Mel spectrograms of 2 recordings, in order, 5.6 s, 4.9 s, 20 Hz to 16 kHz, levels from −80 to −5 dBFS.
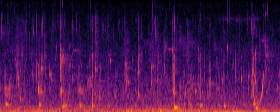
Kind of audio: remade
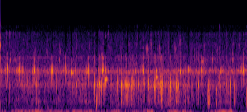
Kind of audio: recorded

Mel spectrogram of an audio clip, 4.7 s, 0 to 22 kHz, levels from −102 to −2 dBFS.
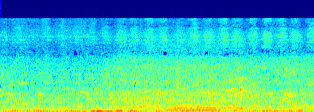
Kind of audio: remade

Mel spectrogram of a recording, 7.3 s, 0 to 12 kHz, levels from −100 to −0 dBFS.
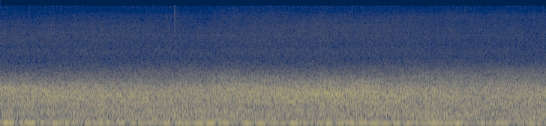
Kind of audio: remade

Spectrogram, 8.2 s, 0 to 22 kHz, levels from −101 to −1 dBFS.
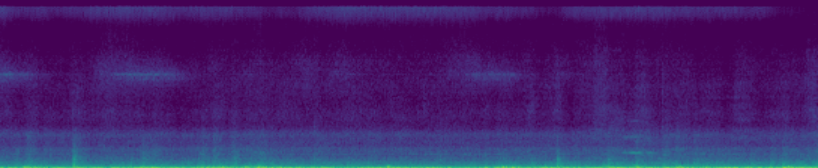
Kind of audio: remade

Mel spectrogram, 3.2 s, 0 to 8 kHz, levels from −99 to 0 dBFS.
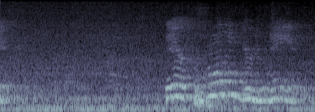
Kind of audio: remade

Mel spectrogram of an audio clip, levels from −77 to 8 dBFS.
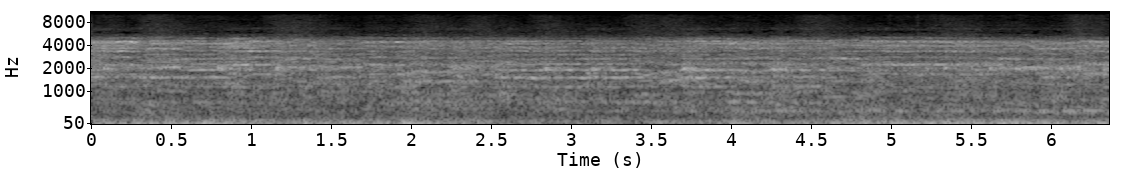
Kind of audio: remade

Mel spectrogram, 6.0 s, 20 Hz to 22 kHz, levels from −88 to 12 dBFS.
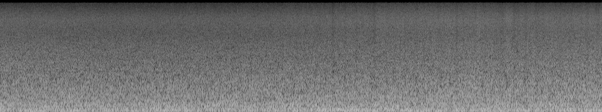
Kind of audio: recorded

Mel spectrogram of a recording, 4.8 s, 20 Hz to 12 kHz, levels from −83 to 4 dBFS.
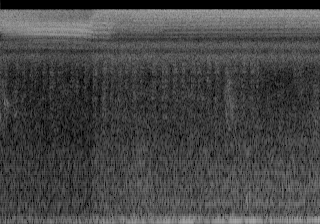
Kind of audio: recorded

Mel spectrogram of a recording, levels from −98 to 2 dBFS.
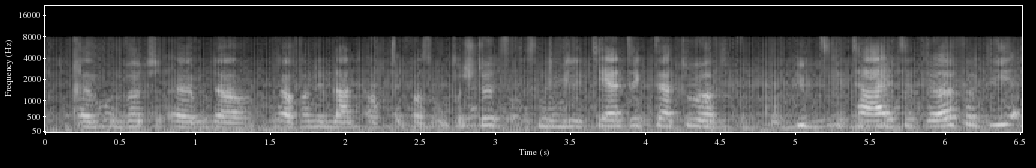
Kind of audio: remade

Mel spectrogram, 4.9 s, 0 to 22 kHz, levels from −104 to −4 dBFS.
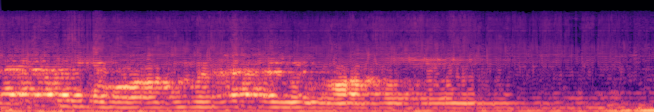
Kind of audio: remade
